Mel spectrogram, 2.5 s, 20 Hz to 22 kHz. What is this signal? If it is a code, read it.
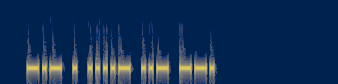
Morse code, heard as a keyed tone, about 38 wpm, 700 Hz. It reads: KE4UG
